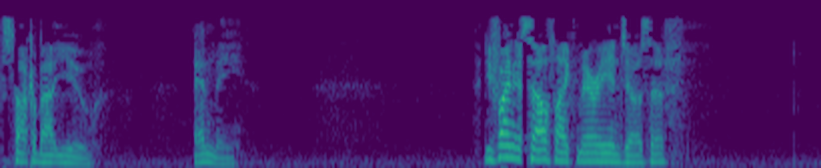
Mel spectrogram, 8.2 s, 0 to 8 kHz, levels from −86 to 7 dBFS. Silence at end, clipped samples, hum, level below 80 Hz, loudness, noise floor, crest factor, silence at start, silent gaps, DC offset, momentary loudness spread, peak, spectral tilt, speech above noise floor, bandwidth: 1.4 s; under 0.1%; none; -70 dBFS; -34 LUFS; -73 dBFS; 24 dB; 0 s; none; under 0.1%; 18 LU; -14 dBFS; -3.5 dB/octave; 38 dB; 5.8 kHz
